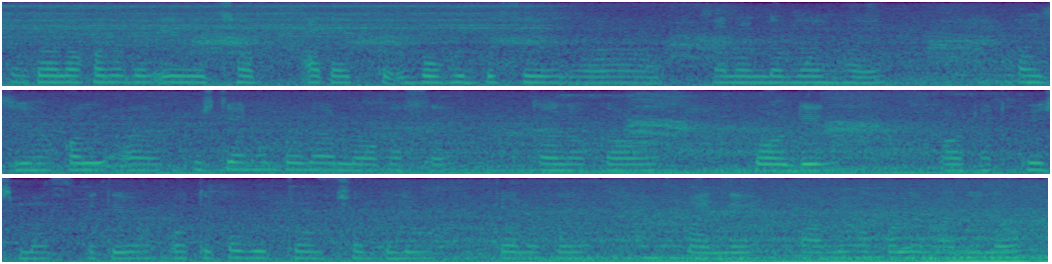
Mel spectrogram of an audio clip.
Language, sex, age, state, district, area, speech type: Assamese, female, 18-30, Assam, Kamrup Metropolitan, urban, spontaneous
